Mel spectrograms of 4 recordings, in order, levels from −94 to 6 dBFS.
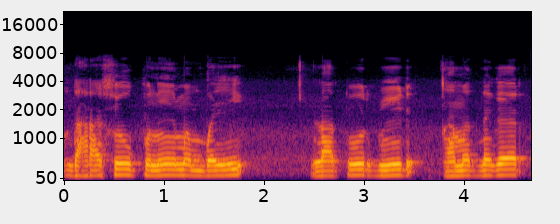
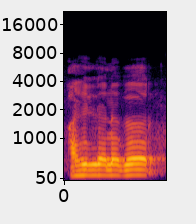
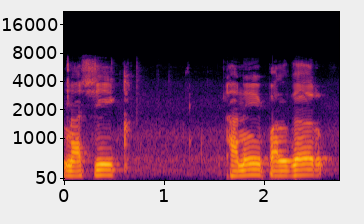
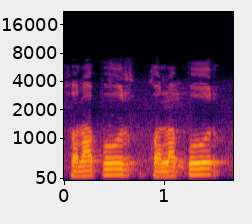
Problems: none marked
